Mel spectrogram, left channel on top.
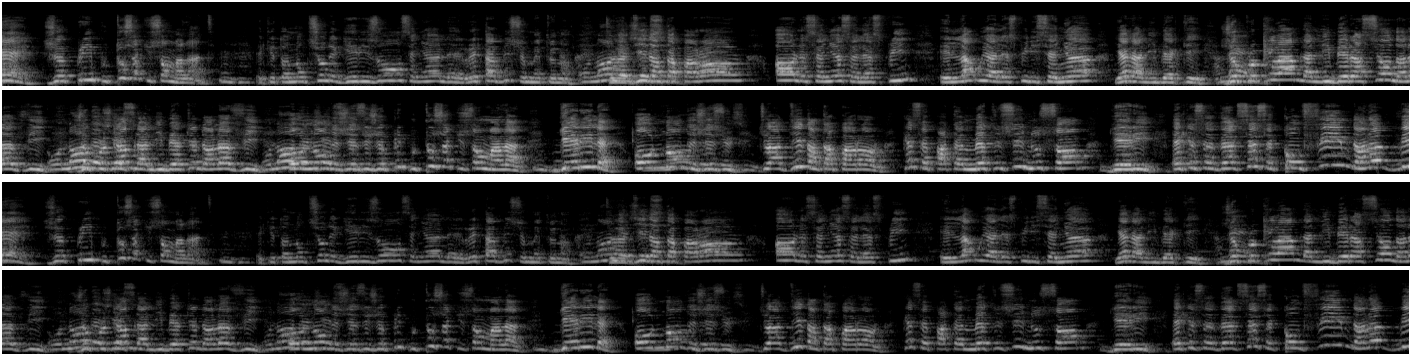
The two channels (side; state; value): right; quieter; 6.4 dB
